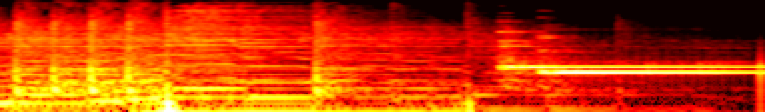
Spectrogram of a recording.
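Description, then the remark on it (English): A doorbell rings: a clear two-note ding-dong chime rings out and lingers. It is preceded by a few short knocks and clatters, and no one speaks. “Someone's at the door.”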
